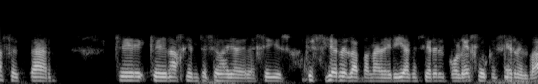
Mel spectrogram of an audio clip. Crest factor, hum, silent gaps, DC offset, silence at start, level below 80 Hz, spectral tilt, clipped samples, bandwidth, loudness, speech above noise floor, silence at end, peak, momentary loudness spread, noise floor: 18 dB; none; none; under 0.1%; 0 s; -54 dBFS; -9 dB/octave; under 0.1%; 4.2 kHz; -22 LUFS; 32 dB; 0 s; -4 dBFS; 5 LU; -53 dBFS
